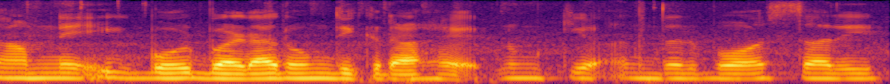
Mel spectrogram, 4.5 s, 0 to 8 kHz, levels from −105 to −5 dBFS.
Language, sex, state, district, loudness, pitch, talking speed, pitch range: Hindi, female, Uttar Pradesh, Jyotiba Phule Nagar, -18 LUFS, 140 Hz, 190 wpm, 135-145 Hz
